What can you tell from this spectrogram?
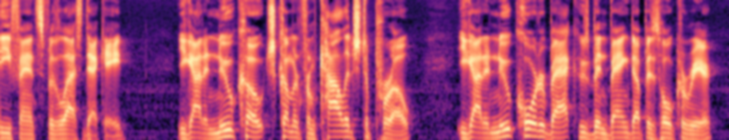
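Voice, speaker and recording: With an American accent, a man speaks at a moderate pace in a fairly low voice, his tone bright and sharp, loudness very even, pitch varying normally, on a very clean recording with a silent background. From North Carolina. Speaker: sports radio co-host. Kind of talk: sports talk radio.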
